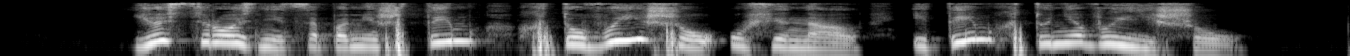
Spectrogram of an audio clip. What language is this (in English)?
Belarusian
